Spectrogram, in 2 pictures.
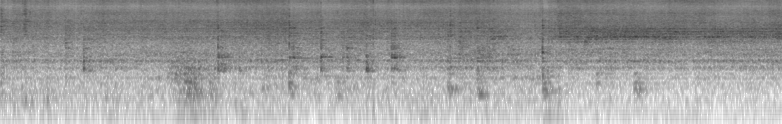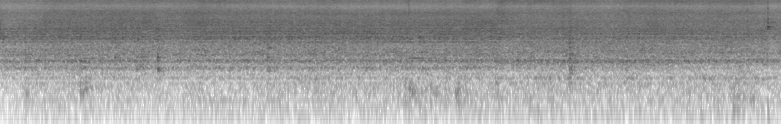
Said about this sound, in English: now that tomatoes are sauteed for a few moments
